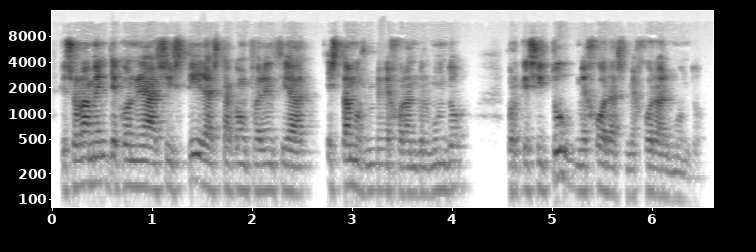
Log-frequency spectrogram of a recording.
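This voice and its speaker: This is an ordinary speaking voice, moving along at a moderate pace. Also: man. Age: 60s. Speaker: lecturer on emotional intelligence. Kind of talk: online panel talk.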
